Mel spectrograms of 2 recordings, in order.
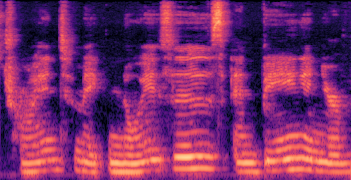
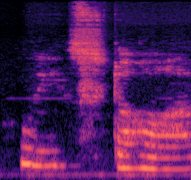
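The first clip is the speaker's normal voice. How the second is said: meek, feeble, timid, very quiet voice; 3 semitones higher, 11 dB quieter than usual. Speaker shows a way of saying please stop that won't work: timid, weak plea. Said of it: "if I do it like this".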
